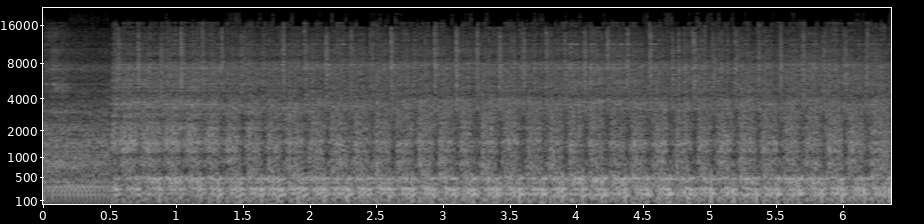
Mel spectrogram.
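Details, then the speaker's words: Champion 3500 W generator after carburettor cleaning, having sat all summer with old gas and run only on full choke; started without choke, constant governed speed, steady quick beat, no surging, sounds like a plane; normal running. "there it goes what the hell that sounds like a big ass plane though"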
